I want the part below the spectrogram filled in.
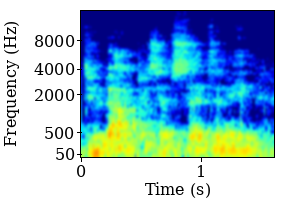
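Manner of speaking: normal talking voice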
